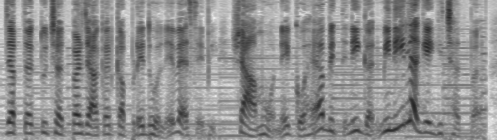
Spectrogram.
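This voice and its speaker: A woman's voice: mid-range voice, sing-song, moderate pace, over music, natural voice. A woman voicing a stingy, chiding middle-aged mother-in-law in a cartoon story. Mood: dismissive. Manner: dismissive, chiding.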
